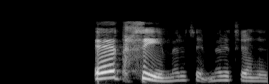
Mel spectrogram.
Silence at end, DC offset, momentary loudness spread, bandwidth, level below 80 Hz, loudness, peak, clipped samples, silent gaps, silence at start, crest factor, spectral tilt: 0 s; under 0.1%; 18 LU; 8 kHz; -66 dBFS; -14 LUFS; 0 dBFS; under 0.1%; none; 0.95 s; 18 dB; -3.5 dB/octave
